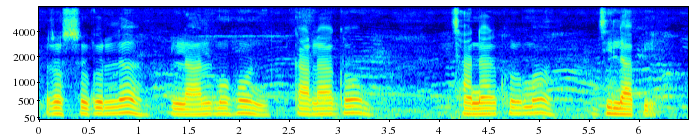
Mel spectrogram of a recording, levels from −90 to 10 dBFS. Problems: background sounds at intervals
